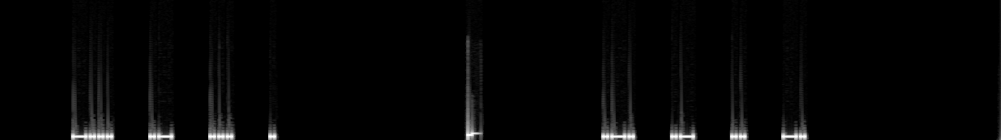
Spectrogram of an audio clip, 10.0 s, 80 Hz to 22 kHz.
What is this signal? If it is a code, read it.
Morse code, heard as a keyed tone, about 28 wpm, spaced as for 16 wpm, 700 Hz. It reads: BASE RAIN
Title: 3x Character Spacing - Top 500 Words - 28wpm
